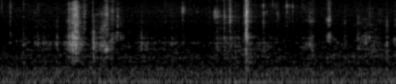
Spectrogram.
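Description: A metal box-cutter blade slices and shaves strips off a solid white soap bar with purple glitter edges. Quiet, gritty scraping runs throughout, broken by sharp, bright crunchy clicks, the loudest near the half-second mark and just before two seconds.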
